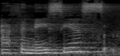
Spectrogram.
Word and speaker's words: Athanasius: This is going to be my Advent read, and this is by Saint Athanasius. I know I'm mispronouncing that because I think I learned how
